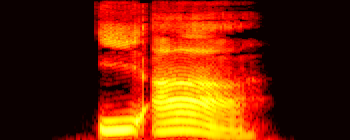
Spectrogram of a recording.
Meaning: hee-haw (cry of an ass or donkey)
- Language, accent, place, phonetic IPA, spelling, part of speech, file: German, Germany, Berlin, [iːˈʔaː], ia, interjection, De-ia.ogg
